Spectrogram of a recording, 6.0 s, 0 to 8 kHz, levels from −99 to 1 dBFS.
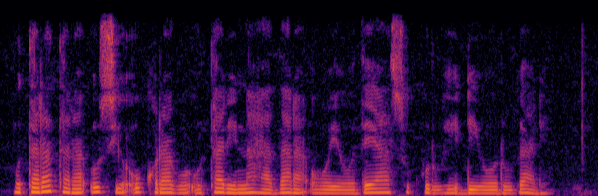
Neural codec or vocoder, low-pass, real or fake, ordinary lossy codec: none; 7.2 kHz; real; none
